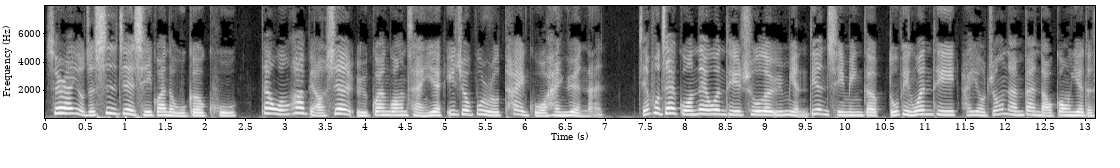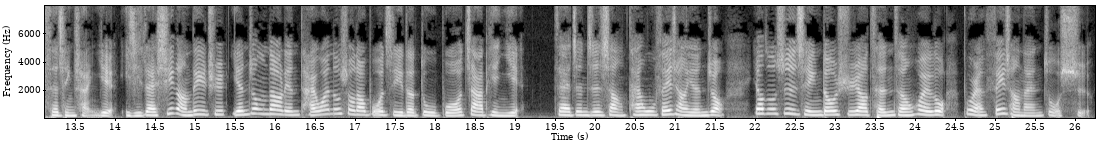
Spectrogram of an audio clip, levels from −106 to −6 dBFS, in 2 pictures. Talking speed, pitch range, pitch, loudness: 265 characters per minute, 225-285 Hz, 250 Hz, -15 LUFS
